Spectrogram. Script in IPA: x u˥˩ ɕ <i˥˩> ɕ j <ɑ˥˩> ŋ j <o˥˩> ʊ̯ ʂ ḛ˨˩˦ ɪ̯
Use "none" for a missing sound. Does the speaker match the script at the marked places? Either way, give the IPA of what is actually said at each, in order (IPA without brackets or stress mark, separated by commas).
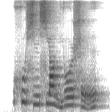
i˥, ɑ˥˩, o˥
